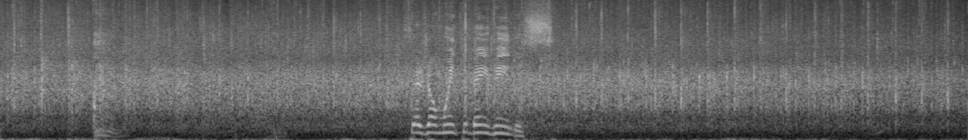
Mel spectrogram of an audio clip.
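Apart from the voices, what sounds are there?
church audience applauding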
